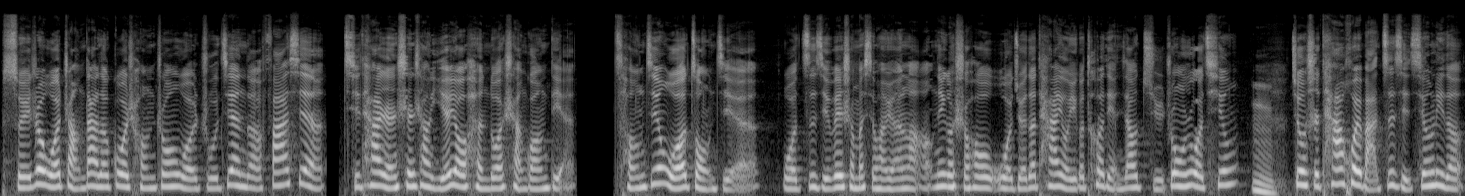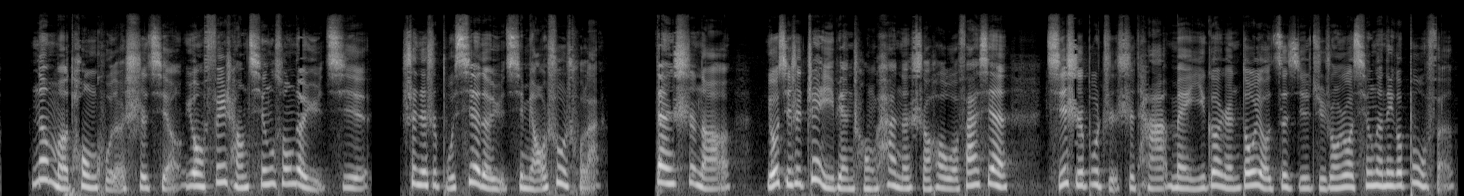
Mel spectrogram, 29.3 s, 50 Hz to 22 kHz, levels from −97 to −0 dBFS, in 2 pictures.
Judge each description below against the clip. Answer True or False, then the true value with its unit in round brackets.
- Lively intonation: False (3.9 semitones)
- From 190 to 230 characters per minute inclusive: False (285 characters per minute)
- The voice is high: True (235 Hz)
